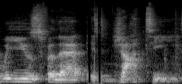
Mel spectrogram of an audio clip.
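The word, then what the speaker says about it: tjati: It's like chatty. It's like Chati, really, Okay. more than anything.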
